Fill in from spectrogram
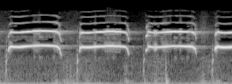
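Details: Begging screams of a White-tailed eagle nestling being fed fish by a parent on an Estonian nest, early July afternoon; long piercing whistles with slight downward tails, three full calls plus the start of a fourth.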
